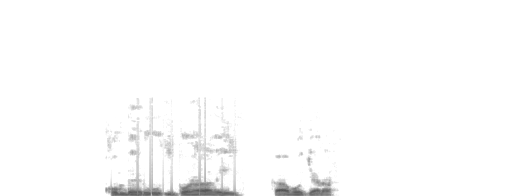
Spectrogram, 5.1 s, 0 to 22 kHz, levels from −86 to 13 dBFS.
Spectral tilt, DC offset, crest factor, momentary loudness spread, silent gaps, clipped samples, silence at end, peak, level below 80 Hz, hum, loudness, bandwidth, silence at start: -8.5 dB/octave; under 0.1%; 18 dB; 8 LU; none; under 0.1%; 1.85 s; -12 dBFS; -60 dBFS; none; -28 LUFS; 10.5 kHz; 1.1 s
